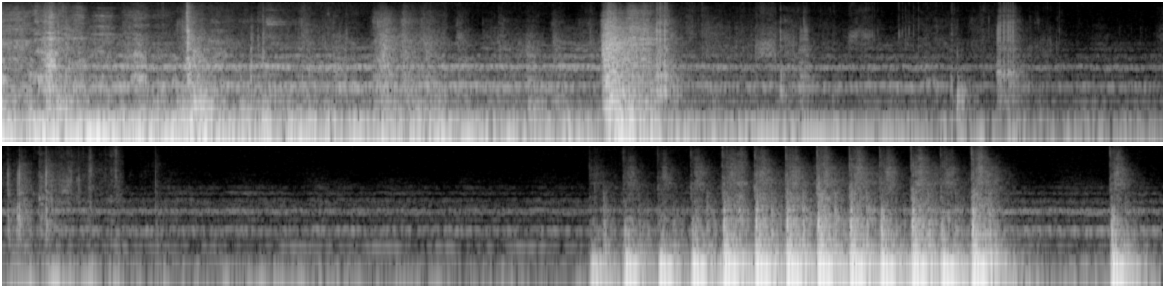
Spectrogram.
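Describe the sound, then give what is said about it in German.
Someone forces an apartment door to break in: wooden creaks, scraping and sharp knocks of a lock being worked, over a steady low hum, ending in a loud burst of rapid rattling thumps. “Plötzlich hörten die Jungs ein Geräusch an der Wohnungstür. Da will jemand einbrechen.”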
